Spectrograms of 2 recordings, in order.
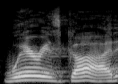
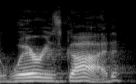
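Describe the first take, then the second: First: Very loud and slow, full booming pastor's demand; biggest, deepest voice. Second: Much louder and slow, a stern pastor pressing the question; deeper, louder pastor voice. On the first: Pastor's final try at the frozen boy, booming and slow. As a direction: blast it out like thunder from the pulpit. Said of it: "in his biggest and deepest voice". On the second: Pastor presses the silent boy, loud and slow. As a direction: lean in and boom it out slowly. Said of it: "in a little bit deeper voice ... says a little bit louder". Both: Retold or imitated.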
